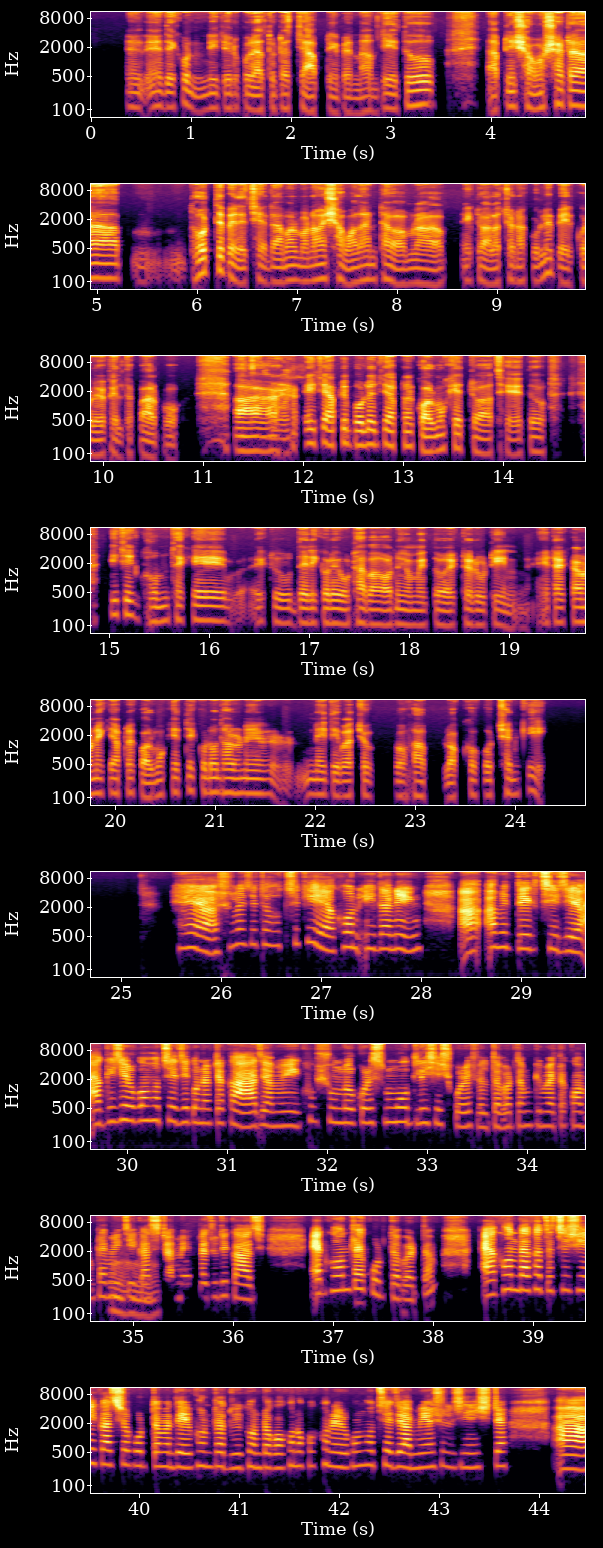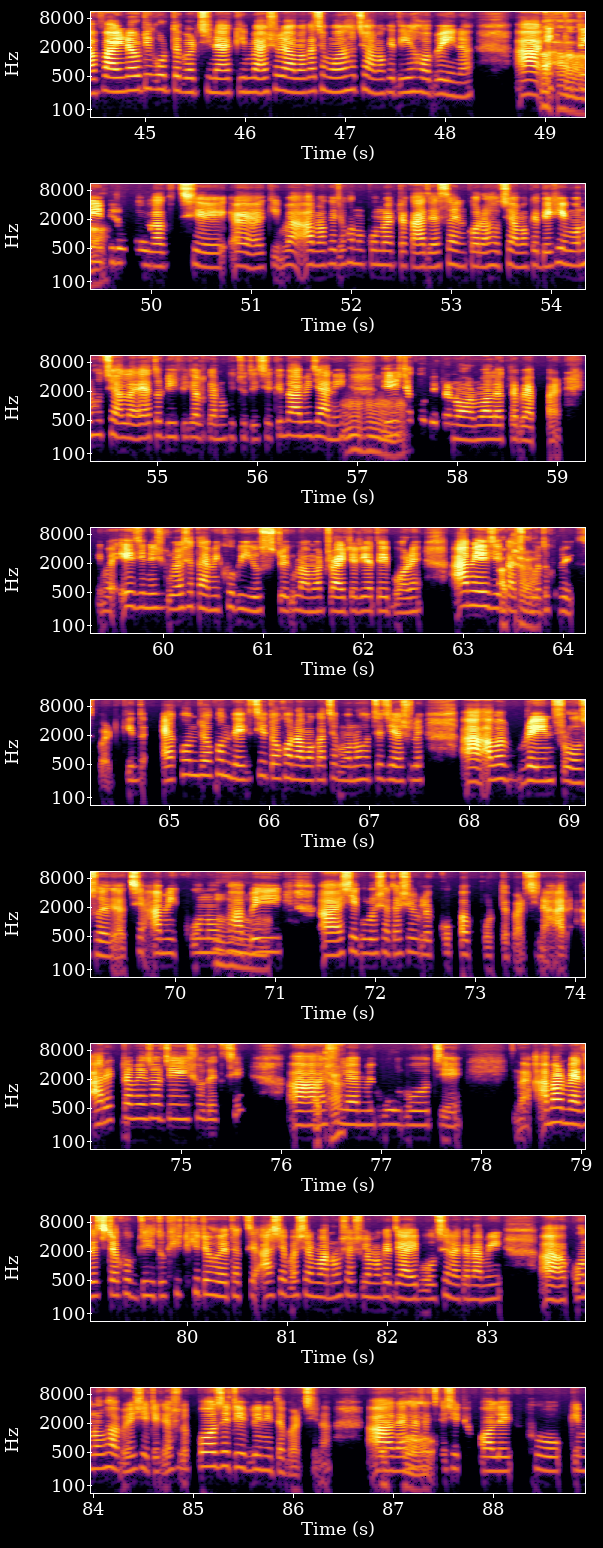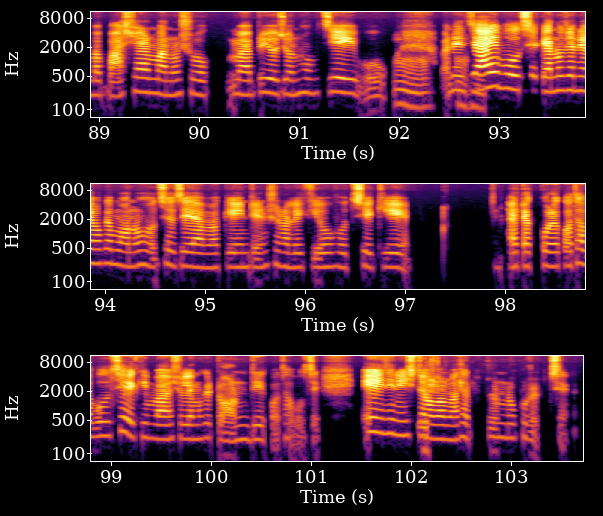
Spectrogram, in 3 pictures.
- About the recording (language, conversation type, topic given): Bengali, advice, আমি কেন ঘুমের নিয়মিত রুটিন গড়ে তুলতে পারছি না?
- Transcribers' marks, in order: static; tapping; in English: "ফাইন্ড আউট"; in English: "ডিফিকাল্ট"; in English: "ক্রাইটেরিয়া"; in English: "ফ্রোজ"; in English: "কোপ আপ"; in English: "পজিটিভলি"; in English: "ইনটেনশনালই"; in English: "অ্যাটাক"; in English: "taunt"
